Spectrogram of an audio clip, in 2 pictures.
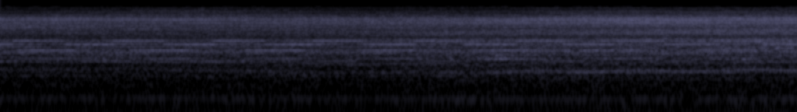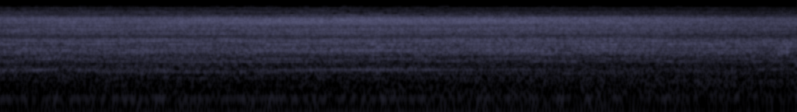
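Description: An approaching train running along the rails, a steady rumble that grows slightly louder through the middle of the clip, with a faint wavering whine partway through.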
